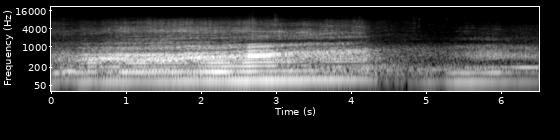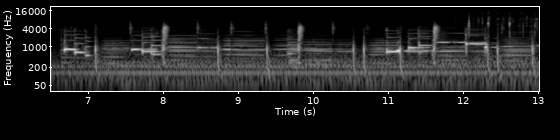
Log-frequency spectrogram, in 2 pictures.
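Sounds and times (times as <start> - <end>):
heavy truck engine running: 0.0 - 10.9
music: 6.5 - 13.0.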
